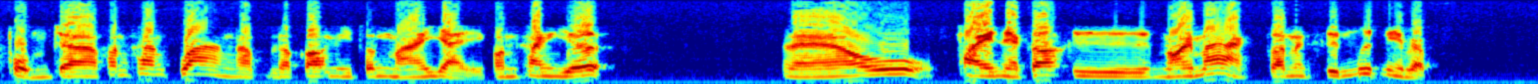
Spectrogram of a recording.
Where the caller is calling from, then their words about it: Bangkok, Thailand; อยู่แถวดินแดงครับผม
